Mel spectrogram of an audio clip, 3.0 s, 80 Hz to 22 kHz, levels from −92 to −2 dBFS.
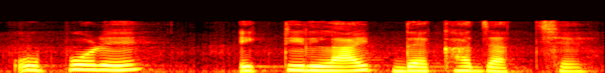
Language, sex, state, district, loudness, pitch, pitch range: Bengali, female, West Bengal, Cooch Behar, -16 LUFS, 185 Hz, 170-210 Hz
